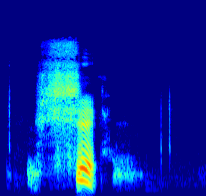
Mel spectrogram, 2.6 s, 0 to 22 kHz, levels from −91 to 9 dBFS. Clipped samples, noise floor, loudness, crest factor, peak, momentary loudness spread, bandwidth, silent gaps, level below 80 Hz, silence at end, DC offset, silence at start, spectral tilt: under 0.1%; -68 dBFS; -21 LUFS; 20 dB; -4 dBFS; 18 LU; 10.5 kHz; none; -84 dBFS; 1.4 s; under 0.1%; 0.5 s; -4.5 dB/octave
